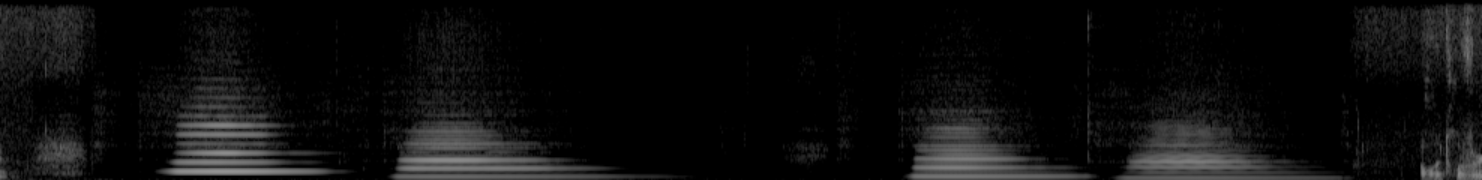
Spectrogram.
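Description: Buffet Crampon RC Prestige clarinet playing four separate held notes, each fading away before the next. The first note is the highest and the last the lowest. These are alternate fingerings used to correct intonation, such as flattening notes that would otherwise be sharp.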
